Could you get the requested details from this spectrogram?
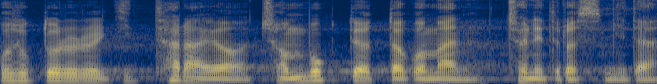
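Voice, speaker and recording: A man talks at a moderate pace. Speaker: junior pastor. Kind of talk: sermon. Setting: church, early morning prayer service. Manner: halting, with self-corrections and repeated words.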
